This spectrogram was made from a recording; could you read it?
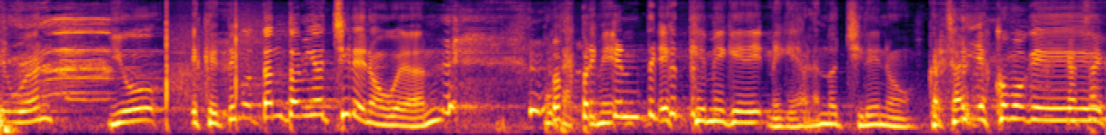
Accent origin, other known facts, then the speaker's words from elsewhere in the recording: Miami, Florida, United States; So I was born in Miami. I'm American, actually. And sadly enough, for the sake of this podcast, I don't have an Argentine passport.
